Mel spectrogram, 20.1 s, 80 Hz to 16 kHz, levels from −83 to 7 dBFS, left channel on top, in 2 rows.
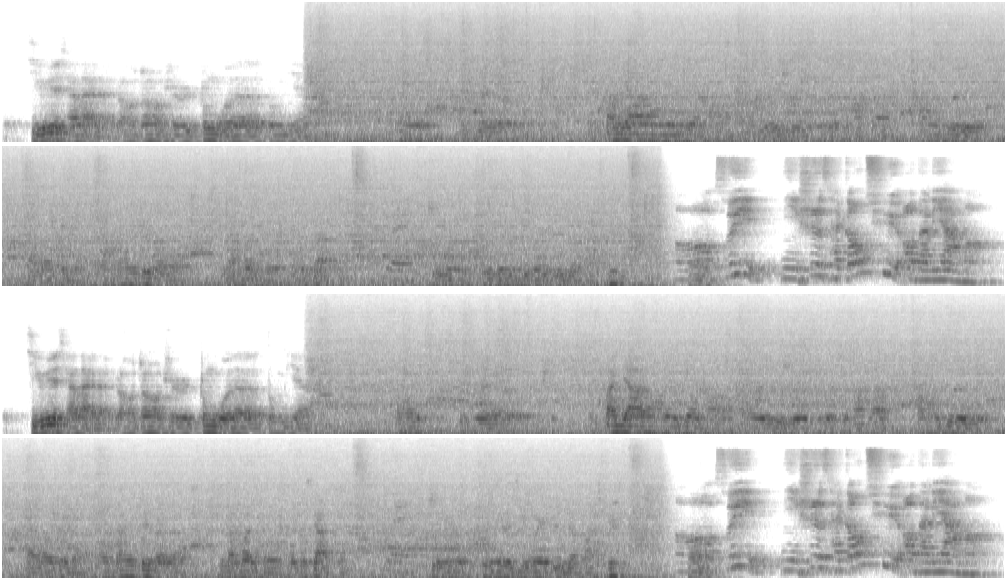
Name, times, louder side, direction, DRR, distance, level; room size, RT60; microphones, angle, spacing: voice 1, 0.3-3.2 3.9-4.3 4.5-5.5 5.9-9.8 10.3-11.9 12.2-13.8 14.3-16.3 16.9-17.1, right 3 dB, 65° right, 5 dB, 0.4 m, -32 dB
sound 1, 3.0-16.6, left 1 dB, 50° left, 0.6 m, -35 dB
sound 2, 3.4-10.4, equal, 85° right, 1.0 m, -39 dB
voice 2, 13.8-14.2 16.8-17.6 17.8-19.9, left 1 dB, 5° left, -1 dB, 0.4 m, -36 dB
2.6 x 2.4 x 2.6 m, 0.85 s
head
